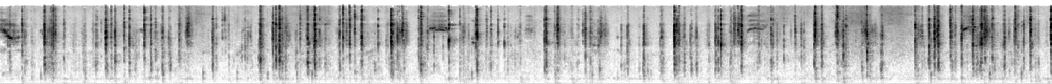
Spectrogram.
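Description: Long manicured nails and fingertips type rapidly on a black mechanical computer keyboard with plastic keys. The result is a fast, uneven stream of short, bright clicks and clacks that decay almost instantly, with almost no low-end weight.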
